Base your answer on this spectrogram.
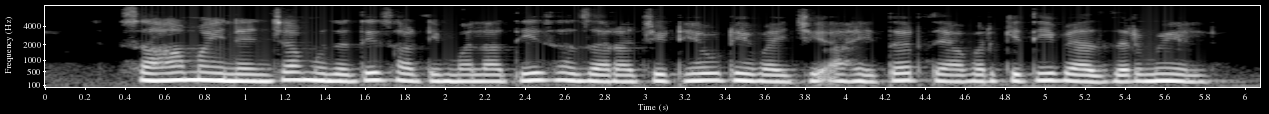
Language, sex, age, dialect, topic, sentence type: Marathi, female, 25-30, Northern Konkan, banking, question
